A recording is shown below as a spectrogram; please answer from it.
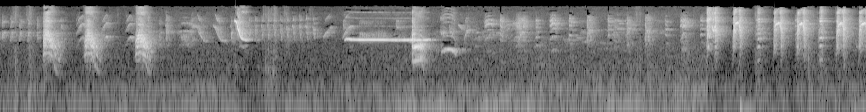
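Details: Chatty long-tailed shrike responding to phone sounds: sharp rasping notes, a falling whistled sweep, then a long flat tone, followed by a quickening burst of short scratchy calls near the end.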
